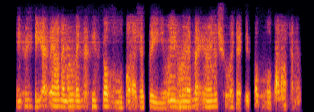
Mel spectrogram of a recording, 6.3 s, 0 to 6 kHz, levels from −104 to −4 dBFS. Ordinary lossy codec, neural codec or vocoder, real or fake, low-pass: Opus, 64 kbps; codec, 44.1 kHz, 0.9 kbps, DAC; fake; 5.4 kHz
